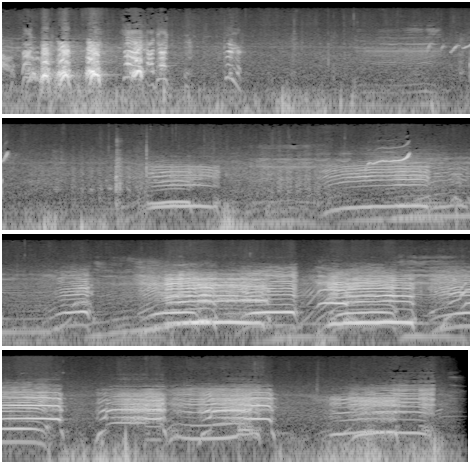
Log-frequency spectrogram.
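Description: Young Hereford and Angus-cross steers and heifers mooing, a run of about eight long calls one after another in the second half, some bending up and down in pitch. A burst of short, sharp calls comes at the very start.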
